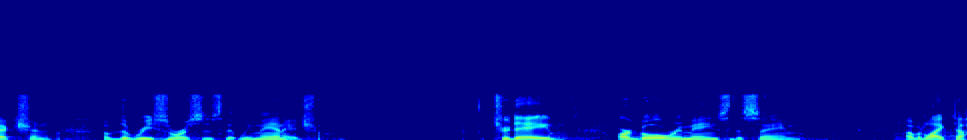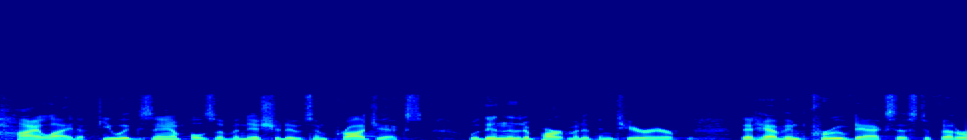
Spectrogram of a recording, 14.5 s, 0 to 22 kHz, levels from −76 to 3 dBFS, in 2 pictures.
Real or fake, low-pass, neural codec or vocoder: real; 7.2 kHz; none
